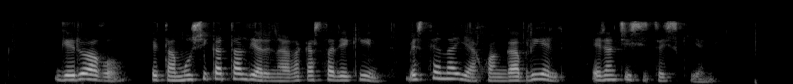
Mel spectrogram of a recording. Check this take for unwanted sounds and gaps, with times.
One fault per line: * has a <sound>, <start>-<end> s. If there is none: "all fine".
all fine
